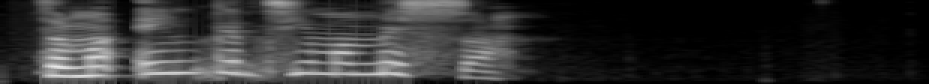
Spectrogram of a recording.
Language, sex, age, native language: Icelandic, female, 9, Icelandic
